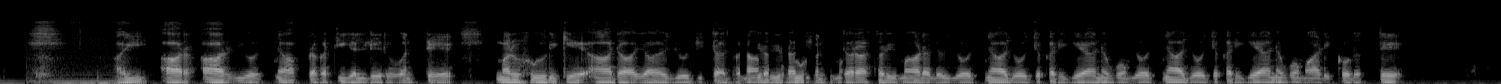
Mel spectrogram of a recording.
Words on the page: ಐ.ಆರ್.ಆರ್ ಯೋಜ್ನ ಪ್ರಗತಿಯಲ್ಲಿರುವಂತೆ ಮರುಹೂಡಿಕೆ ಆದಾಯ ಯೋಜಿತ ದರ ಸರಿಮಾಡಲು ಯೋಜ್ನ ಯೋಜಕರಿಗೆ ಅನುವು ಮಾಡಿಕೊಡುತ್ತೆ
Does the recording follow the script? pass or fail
fail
